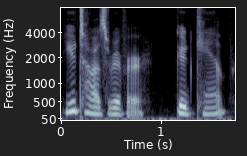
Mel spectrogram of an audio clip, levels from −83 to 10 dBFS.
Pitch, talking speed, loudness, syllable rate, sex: 190 Hz, 105 wpm, -18 LUFS, 4.4 syllables/s, female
